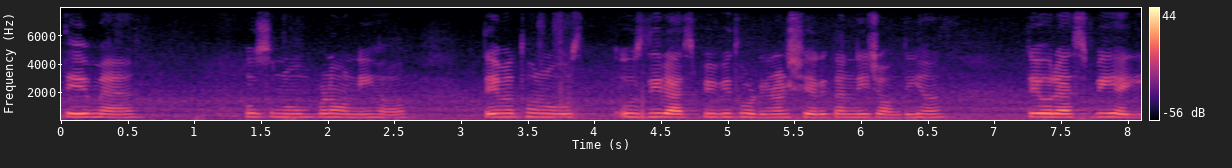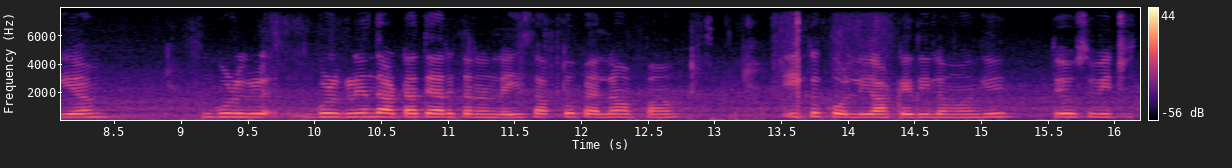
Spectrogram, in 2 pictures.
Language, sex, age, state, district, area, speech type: Punjabi, female, 18-30, Punjab, Mohali, rural, spontaneous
